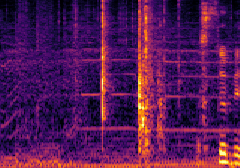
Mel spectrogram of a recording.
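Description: Two sharp clicks about a second in, roughly a third of a second apart, from a clear plastic blister pack being pried open by hand, over steady background guitar music.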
